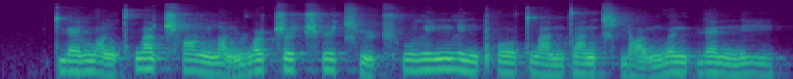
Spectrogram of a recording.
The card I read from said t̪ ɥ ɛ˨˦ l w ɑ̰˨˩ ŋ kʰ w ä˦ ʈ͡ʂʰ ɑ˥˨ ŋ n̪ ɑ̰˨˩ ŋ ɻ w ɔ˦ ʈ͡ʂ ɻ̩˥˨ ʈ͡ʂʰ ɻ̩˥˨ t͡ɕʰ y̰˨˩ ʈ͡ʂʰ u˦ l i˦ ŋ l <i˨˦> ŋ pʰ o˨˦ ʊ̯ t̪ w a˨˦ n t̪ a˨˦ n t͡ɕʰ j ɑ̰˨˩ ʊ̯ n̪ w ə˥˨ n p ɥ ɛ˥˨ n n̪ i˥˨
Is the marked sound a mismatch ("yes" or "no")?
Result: no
